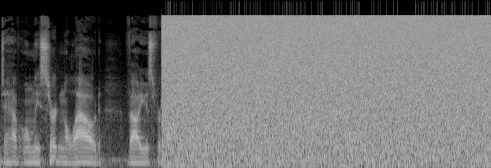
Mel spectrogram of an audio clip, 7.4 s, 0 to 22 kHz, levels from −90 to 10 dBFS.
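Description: Samples built from the wrong bytes from 2.42 s to the end: misassembled sample bytes promote the fast-changing low bits, turning the audio into loud, harsh broadband noise.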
